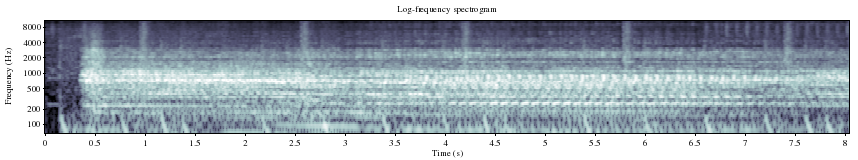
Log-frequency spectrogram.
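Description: The 6.2-litre V8 of a GMC Sierra AT4 cold-starting through a Corsa cat-back exhaust: it fires suddenly about a third of a second in and runs loud and steady.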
